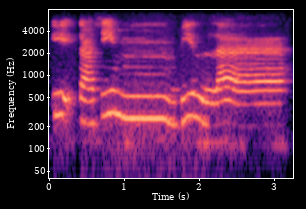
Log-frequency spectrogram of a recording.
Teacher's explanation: Alasannya karena mim sukun bertemu dengan ba, cara membacanya dengan 3 harokat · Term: Iqfa syafawi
